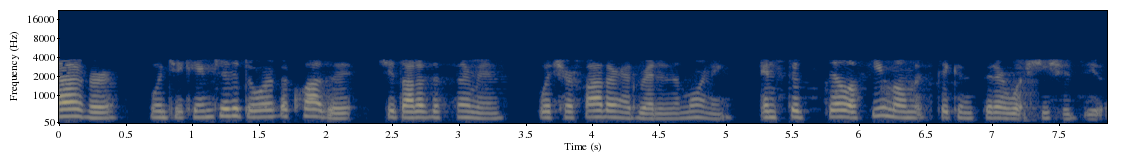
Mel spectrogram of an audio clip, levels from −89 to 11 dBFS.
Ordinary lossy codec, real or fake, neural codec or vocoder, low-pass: AAC, 24 kbps; fake; codec, 44.1 kHz, 7.8 kbps, DAC; 3.6 kHz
